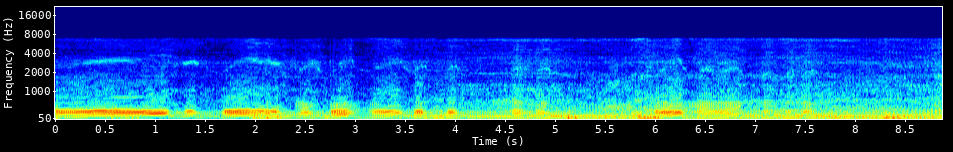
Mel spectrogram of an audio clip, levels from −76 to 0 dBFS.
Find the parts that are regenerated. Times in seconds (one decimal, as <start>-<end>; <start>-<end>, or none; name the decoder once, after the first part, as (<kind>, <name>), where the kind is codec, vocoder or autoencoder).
0.0-2.8 (vocoder, BigVGAN v2); 4.9-6.0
